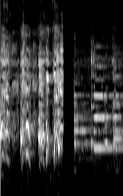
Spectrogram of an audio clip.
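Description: A series of loud, pitch-bending cries that stop abruptly just over a second in. After a short silent gap, background music begins.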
